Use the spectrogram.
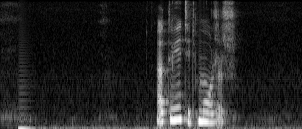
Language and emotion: Russian, sad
